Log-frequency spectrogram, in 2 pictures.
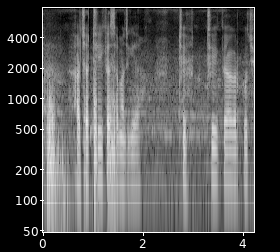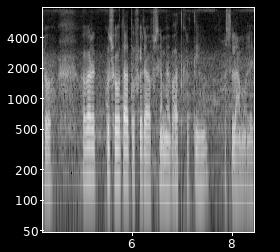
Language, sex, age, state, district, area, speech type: Urdu, female, 30-45, Bihar, Madhubani, rural, spontaneous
